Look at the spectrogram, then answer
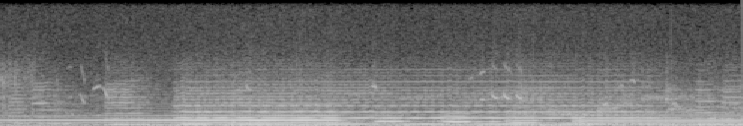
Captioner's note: birds chirp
